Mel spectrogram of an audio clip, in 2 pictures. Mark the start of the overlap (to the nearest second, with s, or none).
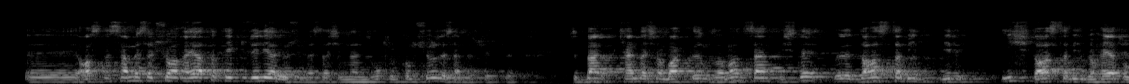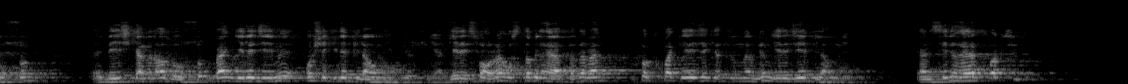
none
